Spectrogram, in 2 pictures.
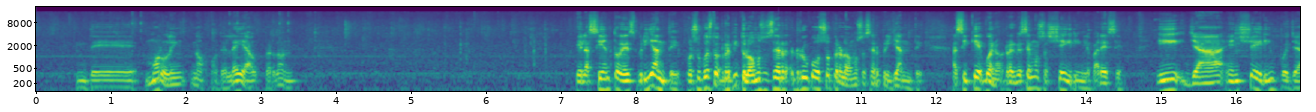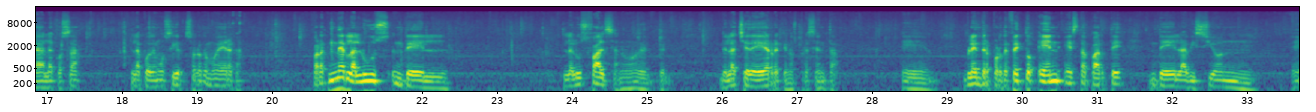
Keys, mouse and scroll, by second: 1.3 click, 2.5 click, 3.2 click, 4.7-5.2 scroll up 2, 5.2 scroll down 2, 5.8 shift+middle click, 7.2 shift+middle click, 7.8-8.7 shift+scroll up 1, 8.7-12.5 scroll down 1, 14.3 click, 15.0-17.2 middle drag, 17.2 ctrl+scroll up 1, 17.3 ctrl+scroll down 1, 17.5 ctrl+shift+click, 17.7 shift+middle click, 18.1-18.6 shift+scroll down 2, 19.5 click, 20.0 shift+click, 20.8-21.3 shift+scroll down 1, 21.4 shift+click, 22.1-23.2 shift+middle drag, 23.5-23.8 shift+scroll up 3, 28.1 middle click.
